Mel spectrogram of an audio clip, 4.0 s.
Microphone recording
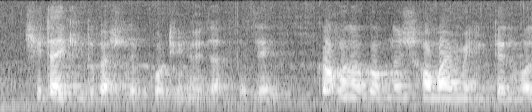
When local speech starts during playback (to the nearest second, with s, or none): none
